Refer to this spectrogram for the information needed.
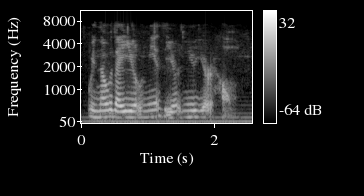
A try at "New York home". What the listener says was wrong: Okay, New York home. Instead of New York, New York. Add that K at the end. New York home.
